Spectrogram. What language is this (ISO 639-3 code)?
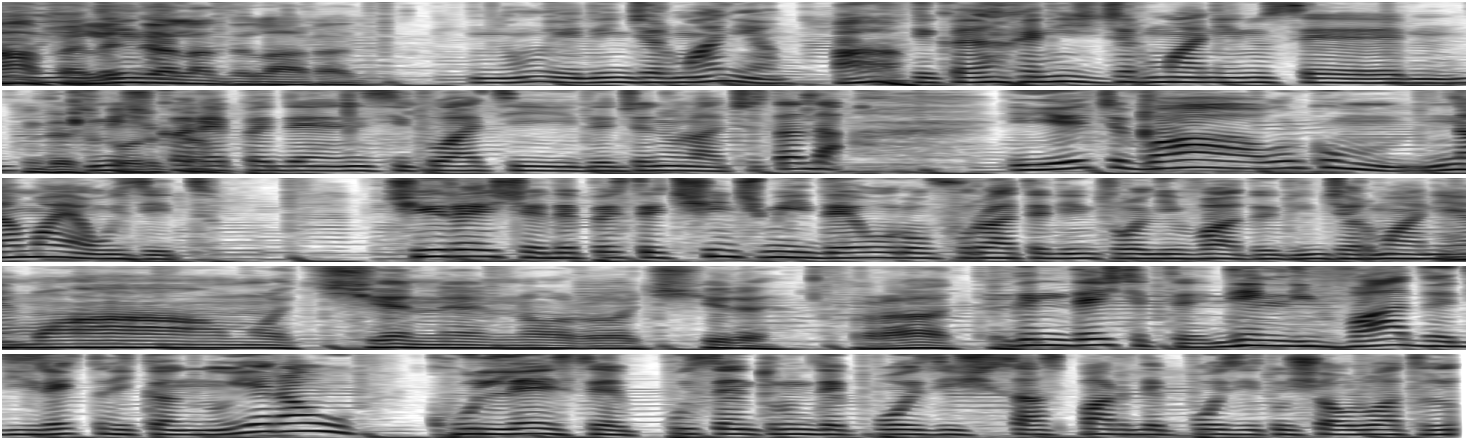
ron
